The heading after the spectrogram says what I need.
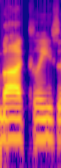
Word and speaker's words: Margolyes: Because I'll probably even mispronounce the last name because it sounds like I'm saying the word leaves at the end. The way you remember it is it's yes at the end. Margol, yes.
